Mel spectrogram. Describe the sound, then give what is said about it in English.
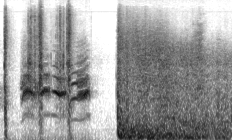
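A pump shotgun blasts up through a roof with one loud, harsh boom and a long, noisy, rumbling tail. A high, wavering cry comes just before it. “A monkey pumps a shotgun and shoots it through the roof.”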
